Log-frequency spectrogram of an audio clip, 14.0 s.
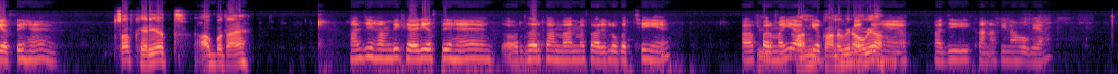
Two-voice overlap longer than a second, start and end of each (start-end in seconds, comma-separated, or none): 9.5-11.0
